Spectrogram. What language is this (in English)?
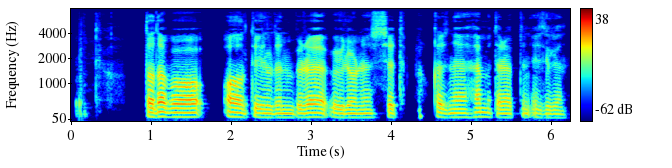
Uyghur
